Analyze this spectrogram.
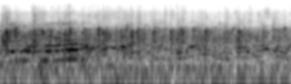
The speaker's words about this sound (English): applause to them.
